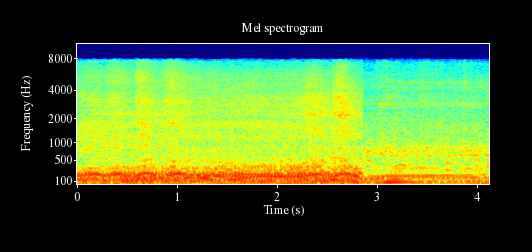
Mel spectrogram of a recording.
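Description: Rock-crawling buggy engine running and revving unevenly, its pitch wavering as it crawls over rocks. A little under three seconds in, the sound cuts to another buggy's steadier, lower engine note.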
